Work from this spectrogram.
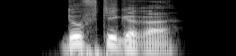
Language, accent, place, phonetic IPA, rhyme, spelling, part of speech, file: German, Germany, Berlin, [ˈdʊftɪɡəʁə], -ʊftɪɡəʁə, duftigere, adjective, De-duftigere.ogg
- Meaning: inflection of duftig: 1. strong/mixed nominative/accusative feminine singular comparative degree 2. strong nominative/accusative plural comparative degree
